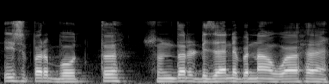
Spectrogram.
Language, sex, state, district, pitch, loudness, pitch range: Hindi, male, Punjab, Fazilka, 140 Hz, -14 LUFS, 135-150 Hz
